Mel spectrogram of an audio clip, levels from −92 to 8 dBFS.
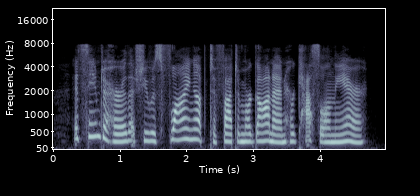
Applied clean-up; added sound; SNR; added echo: none; none; none; none.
